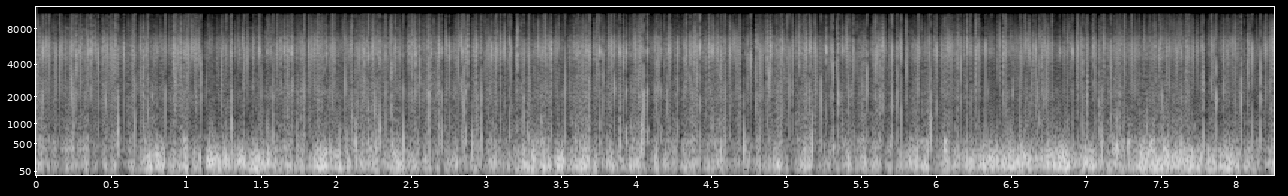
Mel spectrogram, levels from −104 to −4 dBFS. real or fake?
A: fake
